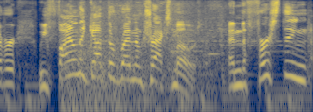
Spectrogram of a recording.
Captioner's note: crash!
